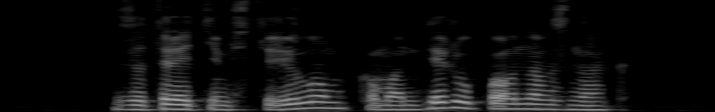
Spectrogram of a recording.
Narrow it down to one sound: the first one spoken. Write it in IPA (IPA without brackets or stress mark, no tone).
z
